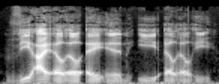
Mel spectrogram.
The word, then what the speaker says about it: Villanelle: All right, V I L L A N E L L E. What do you think, Villanelle? – I mean, it sounds like you pronounced it wonderfully.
